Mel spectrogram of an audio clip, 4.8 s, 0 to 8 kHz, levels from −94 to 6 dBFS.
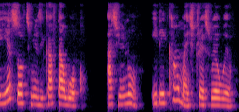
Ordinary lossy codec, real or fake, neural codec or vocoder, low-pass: none; real; none; 7.2 kHz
